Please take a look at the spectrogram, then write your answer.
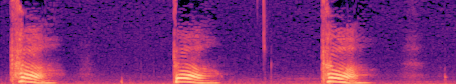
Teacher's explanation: We are inserting our tip of tongue in between the two sets of teeth, two lines of teeth, and then we are saying these two sounds. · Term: Interdentals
